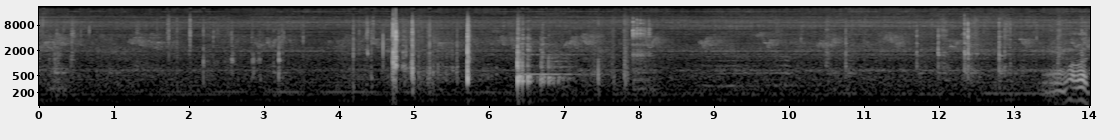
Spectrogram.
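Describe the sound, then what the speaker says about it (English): Small ham cubes sauté in a pan while a spoon stirs and scrapes, giving soft sizzling with scattered sharp clinks and taps, fairly quiet and close, with no talking. "And we'll let that saute for a few minutes once it heats up"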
